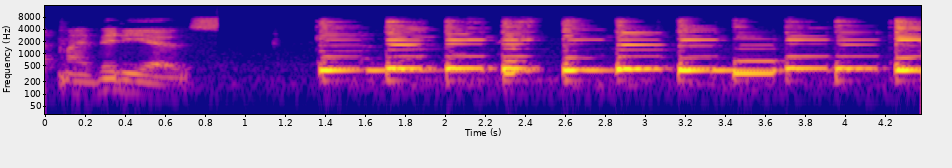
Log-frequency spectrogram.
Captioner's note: plucking sounds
